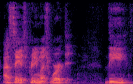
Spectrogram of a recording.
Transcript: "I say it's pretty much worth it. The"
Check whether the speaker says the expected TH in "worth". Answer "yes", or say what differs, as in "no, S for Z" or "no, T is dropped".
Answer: yes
